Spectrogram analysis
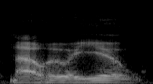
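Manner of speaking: slow, lightly voiced heavy soldier; deep-voiced demand. A narrator's reading. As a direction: demand it slowly in a hint of a deep voice. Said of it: "in the deep voice that Arya had heard".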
